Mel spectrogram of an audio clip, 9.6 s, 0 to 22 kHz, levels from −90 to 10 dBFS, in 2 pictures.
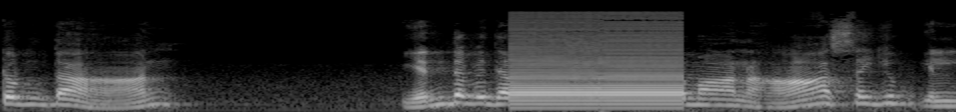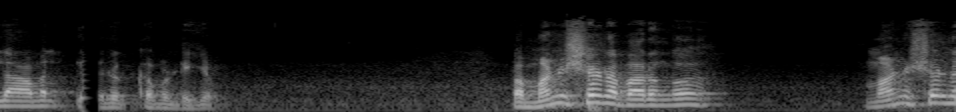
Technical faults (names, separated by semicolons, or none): system hang loop; short stall from a late packet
